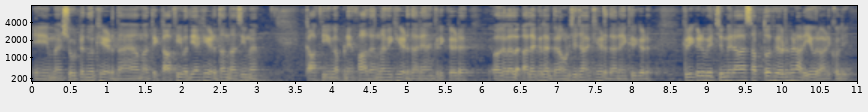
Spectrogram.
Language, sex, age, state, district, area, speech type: Punjabi, male, 30-45, Punjab, Amritsar, urban, spontaneous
